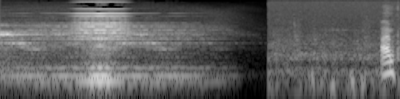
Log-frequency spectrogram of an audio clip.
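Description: Logo sting: a swelling electronic chord of several steady tones that peaks about a second in and fades out. It is followed by a faint steady background hiss, and a man starts speaking at the very end.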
